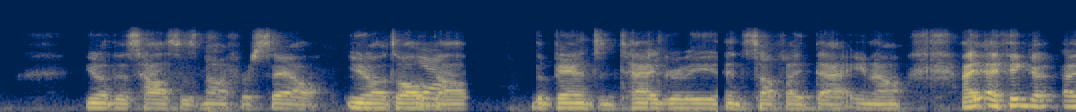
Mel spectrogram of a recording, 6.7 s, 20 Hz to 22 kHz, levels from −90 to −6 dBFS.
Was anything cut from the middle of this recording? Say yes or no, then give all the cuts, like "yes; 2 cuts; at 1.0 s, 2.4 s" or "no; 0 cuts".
yes; 1 cut; at 4.5 s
